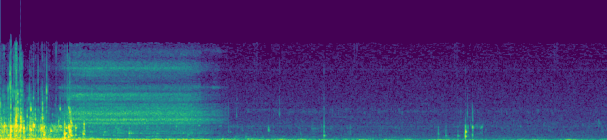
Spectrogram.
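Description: A scuba diver's exhaled bubbles gurgle out of the regulator at the start and end about a second in. A steady hiss follows, the next breath drawn through the regulator, and stops about two seconds in. Then it is quieter, with a few faint clicks.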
